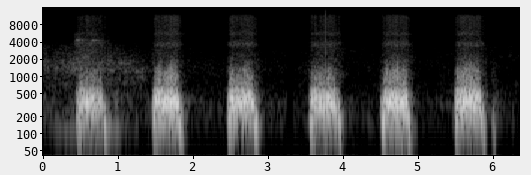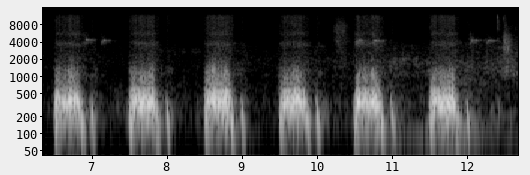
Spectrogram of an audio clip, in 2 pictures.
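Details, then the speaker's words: Mitral regurgitation: normal first and second sounds, then a regurgitant murmur followed immediately by a small low-pitched third heart sound. "and now mmur with a small sound low sound immediately after the murmur"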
